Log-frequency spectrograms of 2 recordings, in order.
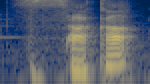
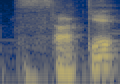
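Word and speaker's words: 酒: « saké » On peut prononcer « saka », « saké » ou « shu ».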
